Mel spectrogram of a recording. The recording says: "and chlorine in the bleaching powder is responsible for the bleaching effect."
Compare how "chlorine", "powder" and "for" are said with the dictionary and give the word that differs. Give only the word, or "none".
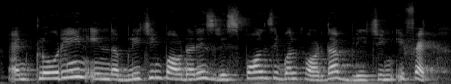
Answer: none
